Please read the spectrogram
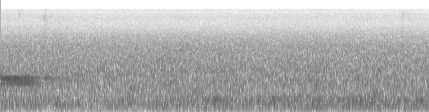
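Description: Steady hiss of background noise with no speech, and a brief pair of high steady tones right at the start.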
